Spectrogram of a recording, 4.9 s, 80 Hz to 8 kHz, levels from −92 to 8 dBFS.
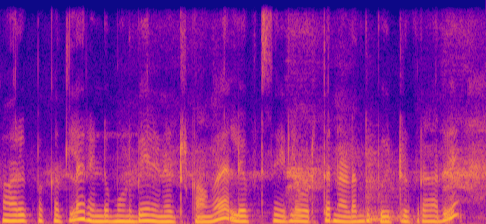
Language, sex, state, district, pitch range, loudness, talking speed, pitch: Tamil, female, Tamil Nadu, Kanyakumari, 185-205 Hz, -13 LUFS, 135 wpm, 195 Hz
